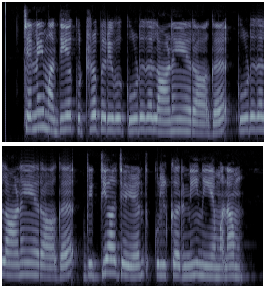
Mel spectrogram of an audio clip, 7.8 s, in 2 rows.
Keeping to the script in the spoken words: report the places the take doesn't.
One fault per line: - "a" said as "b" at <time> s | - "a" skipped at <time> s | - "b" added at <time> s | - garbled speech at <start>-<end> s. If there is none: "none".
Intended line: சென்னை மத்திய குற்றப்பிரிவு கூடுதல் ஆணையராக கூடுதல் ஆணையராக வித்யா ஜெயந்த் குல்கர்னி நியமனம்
none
